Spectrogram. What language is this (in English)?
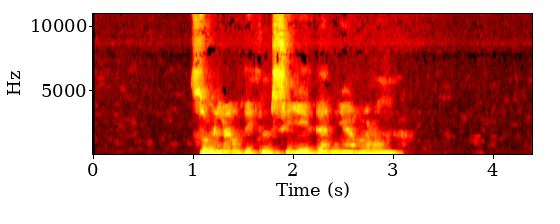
Kabyle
